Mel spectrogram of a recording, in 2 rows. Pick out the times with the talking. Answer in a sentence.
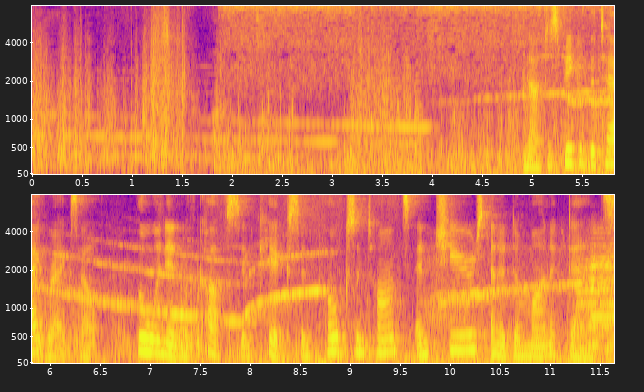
You can hear the talking from 4.9 to 11.6 s.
